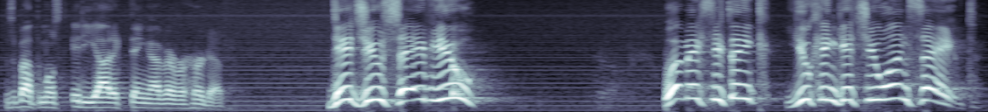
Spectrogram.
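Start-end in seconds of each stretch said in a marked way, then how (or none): 2.5-7.3 stretched, high-pitched rhetorical challenge; incredulous preaching. Acted. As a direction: preach it as an exasperated question.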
